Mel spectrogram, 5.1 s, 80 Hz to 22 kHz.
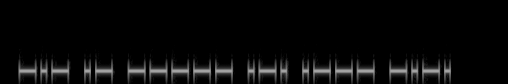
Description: Morse code, heard as a keyed tone, about 22 wpm, 700 Hz. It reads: KA0RJC
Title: USA Callsign DE Callsign - 6 Characters - 22wpm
